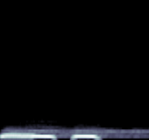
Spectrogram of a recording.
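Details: Spotted dove used as a decoy, its call ringing through the village to draw other doves in for trapping: a long hollow coo sliding down at the end, then a shorter arched coo.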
